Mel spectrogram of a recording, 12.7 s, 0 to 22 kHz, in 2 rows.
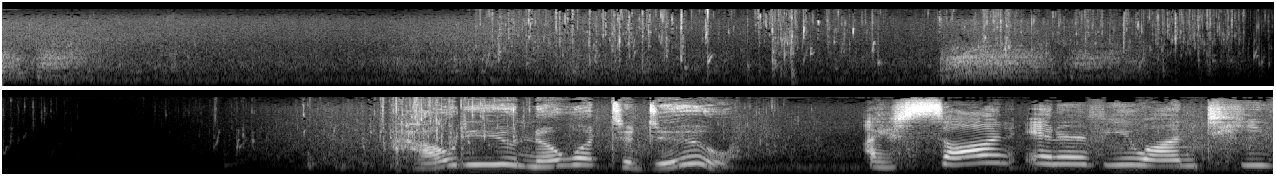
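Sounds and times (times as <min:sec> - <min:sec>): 
water pouring and splashing onto a stranded dolphin on a beach: 0:02.0 - 0:06.7, 0:07.3 - 0:10.4
speech: 0:08.5 - 0:10.1, 0:10.7 - 0:12.7.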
